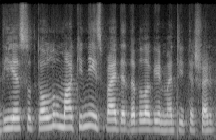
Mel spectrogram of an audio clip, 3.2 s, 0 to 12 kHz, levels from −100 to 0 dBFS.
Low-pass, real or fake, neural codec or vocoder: 10.8 kHz; fake; codec, 16 kHz in and 24 kHz out, 0.6 kbps, FocalCodec, streaming, 2048 codes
